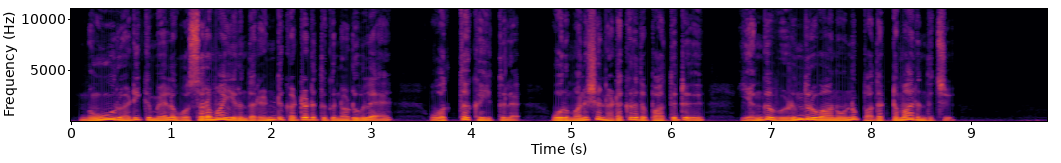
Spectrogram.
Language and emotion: Tamil, fearful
